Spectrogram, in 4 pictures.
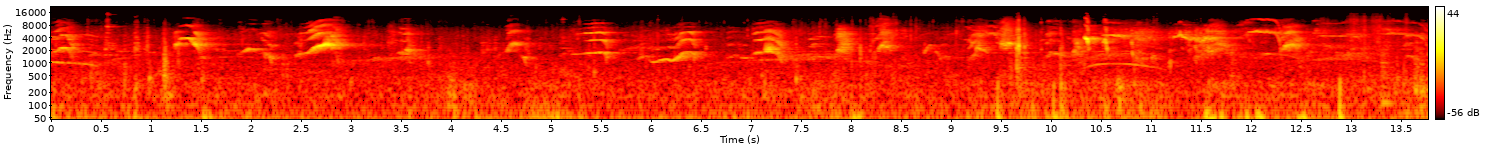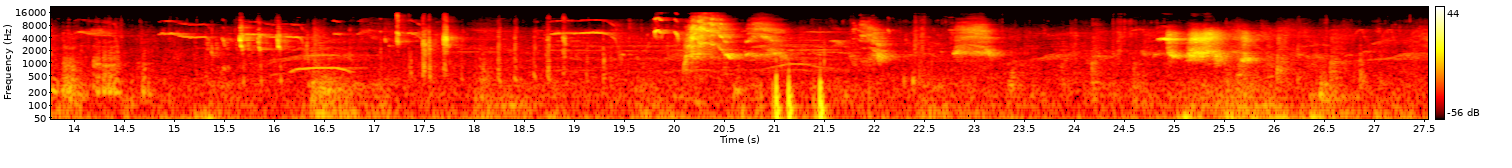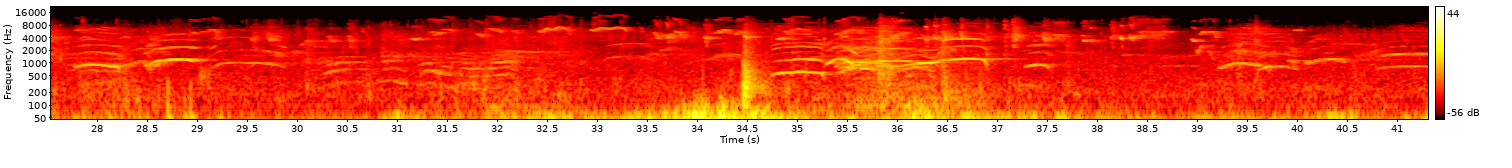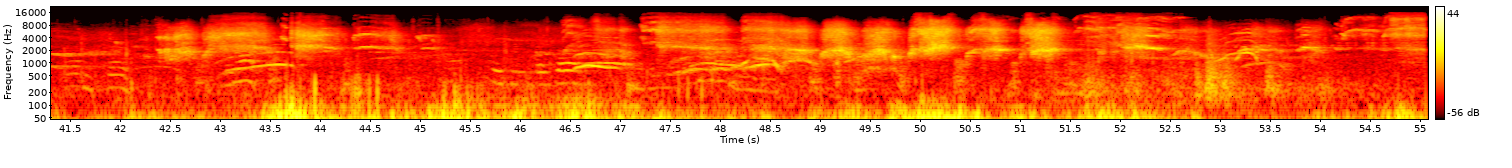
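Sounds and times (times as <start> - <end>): monkeys coo calling: 9.3 - 30.7, 34.7 - 45.2, 46.4 - 55.0
monkey shrill squeals: 15.7 - 17.3, 18.8 - 21.3, 34.8 - 37.7.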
